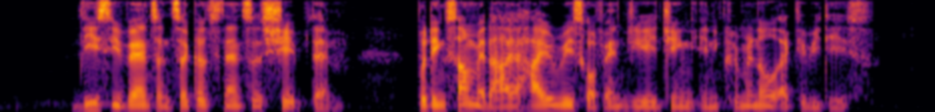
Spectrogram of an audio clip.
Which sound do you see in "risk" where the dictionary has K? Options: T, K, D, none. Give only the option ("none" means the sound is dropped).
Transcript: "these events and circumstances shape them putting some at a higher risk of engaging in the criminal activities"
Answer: K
